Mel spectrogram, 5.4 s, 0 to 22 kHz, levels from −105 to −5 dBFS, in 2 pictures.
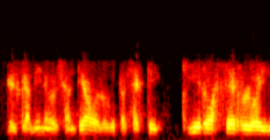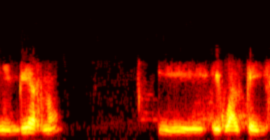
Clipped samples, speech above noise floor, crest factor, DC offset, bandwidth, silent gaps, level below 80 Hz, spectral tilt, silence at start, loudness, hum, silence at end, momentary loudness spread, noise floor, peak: under 0.1%; 53 dB; 20 dB; under 0.1%; 3.8 kHz; 3.49-3.53 s; -86 dBFS; -3 dB/octave; 0.05 s; -29 LUFS; none; 0 s; 12 LU; -82 dBFS; -10 dBFS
